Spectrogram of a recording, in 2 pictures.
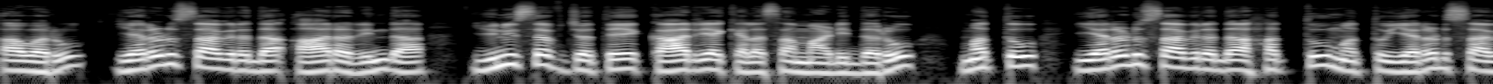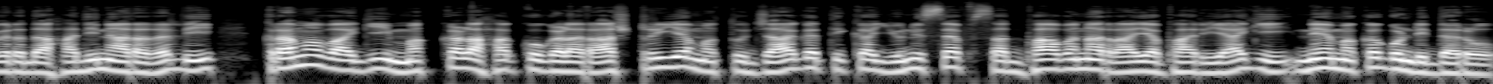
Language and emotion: Kannada, neutral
